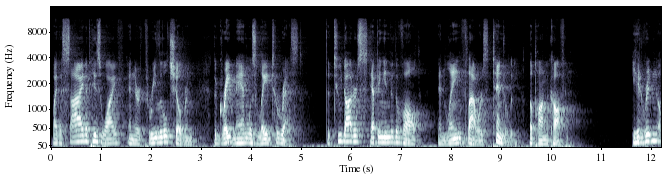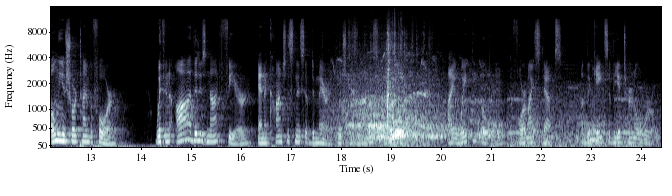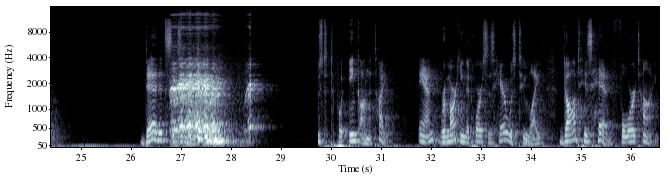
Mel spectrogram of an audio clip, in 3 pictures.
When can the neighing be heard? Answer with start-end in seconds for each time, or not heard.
26.8-28.4.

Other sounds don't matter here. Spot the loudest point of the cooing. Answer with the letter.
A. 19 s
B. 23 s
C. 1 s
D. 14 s
A.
